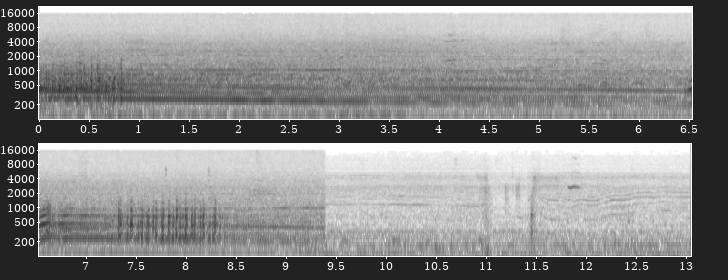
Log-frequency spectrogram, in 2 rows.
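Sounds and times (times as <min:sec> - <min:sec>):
car engine revving: 0:00.0 - 0:09.4
engine idling low rumble: 0:00.0 - 0:13.0.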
